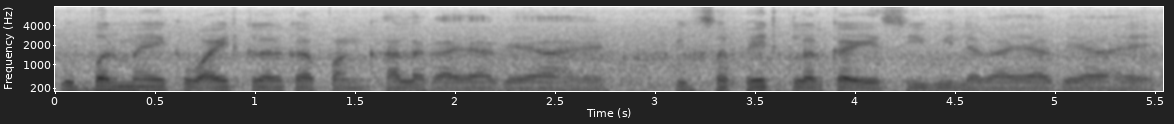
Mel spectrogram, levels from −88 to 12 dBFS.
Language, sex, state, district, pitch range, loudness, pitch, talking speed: Hindi, male, Jharkhand, Ranchi, 100-115 Hz, -18 LUFS, 105 Hz, 205 wpm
